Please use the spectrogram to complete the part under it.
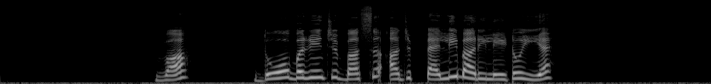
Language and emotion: Dogri, surprised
